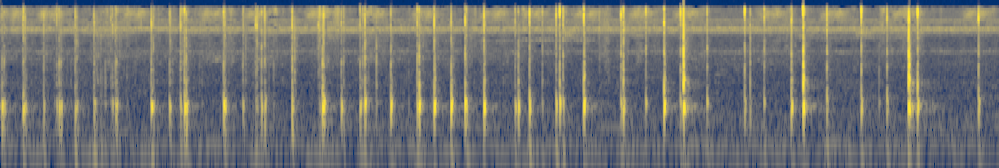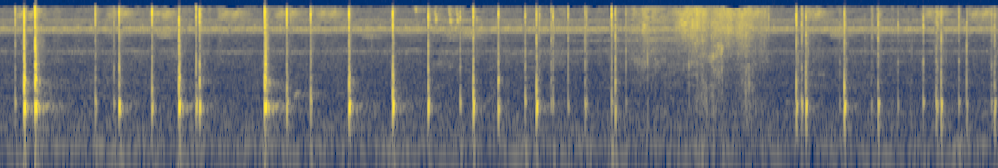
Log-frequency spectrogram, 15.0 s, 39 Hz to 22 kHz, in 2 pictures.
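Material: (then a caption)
Cardboard. Fingertips and nails tap a hollow, rectangular white, grey and blue cardboard product box in quick, irregular bursts. Each tap is short and dry, with a hollow low-mid knock around 380 Hz that dies away almost instantly. A faint steady high hum runs underneath, and the tapping briefly pauses around the 12–13 second mark.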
